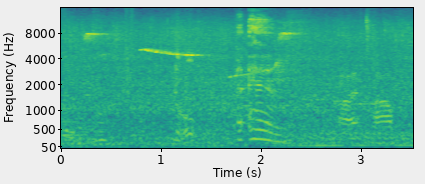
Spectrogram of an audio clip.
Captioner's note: cough cough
